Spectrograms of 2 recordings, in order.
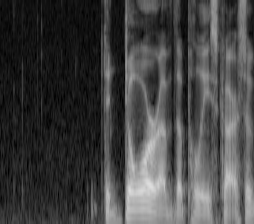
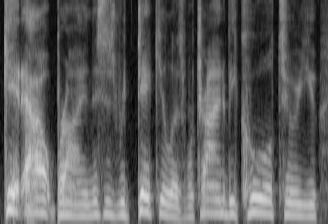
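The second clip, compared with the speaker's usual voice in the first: fed-up cop yelling; 8 semitones higher than usual. Retold or imitated. Police threatening the drunk driver with the taser, fed-up yell. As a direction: bark the order at last.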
